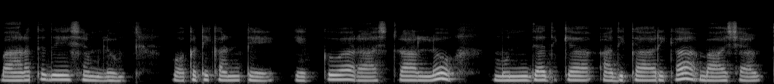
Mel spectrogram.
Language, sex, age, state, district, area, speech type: Telugu, female, 30-45, Andhra Pradesh, Anakapalli, urban, spontaneous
